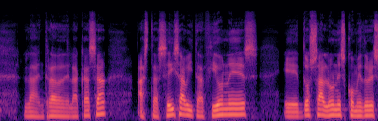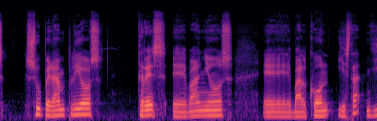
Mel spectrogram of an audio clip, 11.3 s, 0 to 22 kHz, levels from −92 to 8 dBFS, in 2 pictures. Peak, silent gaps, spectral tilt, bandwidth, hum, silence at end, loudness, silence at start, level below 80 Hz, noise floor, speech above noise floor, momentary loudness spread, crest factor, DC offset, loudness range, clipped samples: -6 dBFS; none; -5.5 dB/octave; 15.5 kHz; none; 0 s; -26 LUFS; 0 s; -62 dBFS; -66 dBFS; 41 dB; 11 LU; 18 dB; under 0.1%; 3 LU; under 0.1%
